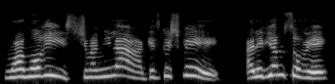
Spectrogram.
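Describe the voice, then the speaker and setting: A woman's voice: very high-pitched, moderate pace, no room sound, voice pushed up. A woman voicing a stubborn man stranded on a buoy, pleading and cocky.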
